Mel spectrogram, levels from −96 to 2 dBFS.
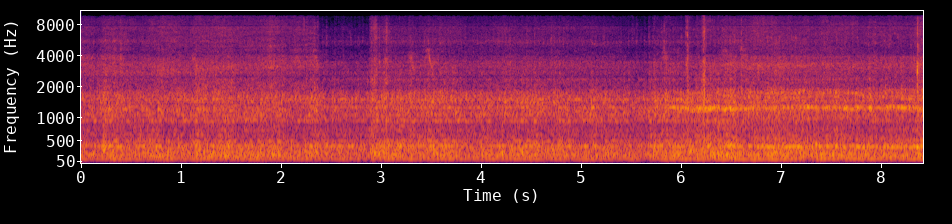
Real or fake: fake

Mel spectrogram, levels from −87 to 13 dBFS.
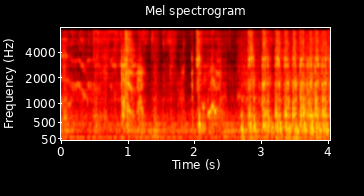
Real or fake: fake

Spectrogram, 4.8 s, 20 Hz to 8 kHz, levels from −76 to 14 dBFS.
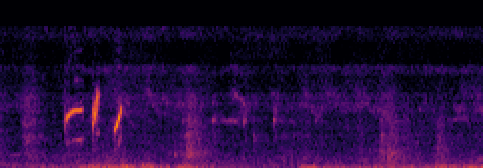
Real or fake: fake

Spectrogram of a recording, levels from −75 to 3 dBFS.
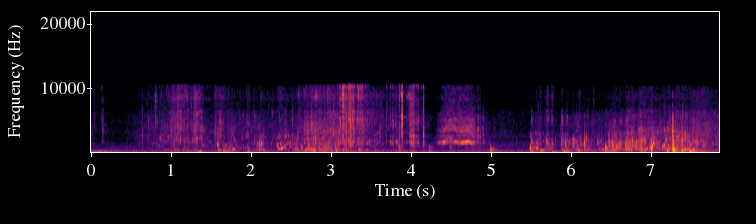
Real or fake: real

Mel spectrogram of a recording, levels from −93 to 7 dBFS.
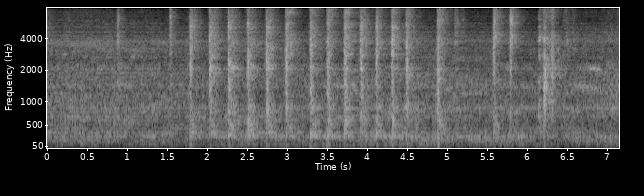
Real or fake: fake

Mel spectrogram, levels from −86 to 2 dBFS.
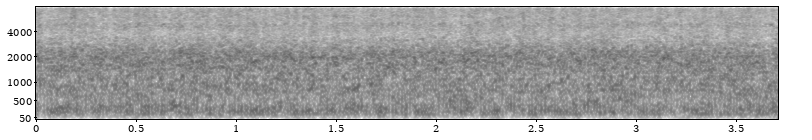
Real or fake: fake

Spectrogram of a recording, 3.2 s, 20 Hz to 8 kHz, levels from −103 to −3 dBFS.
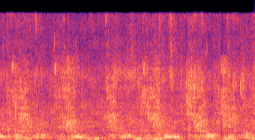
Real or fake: real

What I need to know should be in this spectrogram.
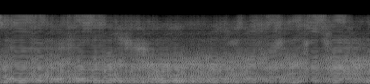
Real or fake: fake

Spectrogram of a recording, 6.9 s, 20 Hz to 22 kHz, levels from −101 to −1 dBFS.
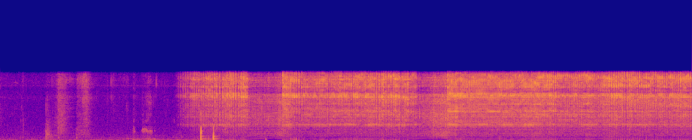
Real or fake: real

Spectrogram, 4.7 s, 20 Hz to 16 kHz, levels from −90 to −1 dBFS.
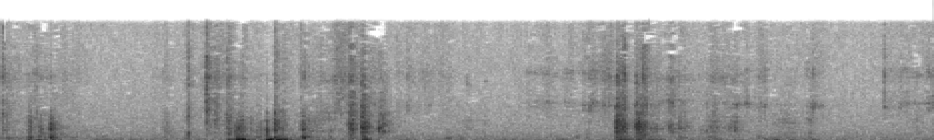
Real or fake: real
